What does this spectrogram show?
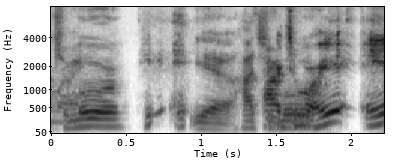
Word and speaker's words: Hachimura: Uh, Rule Hatchimer. I can never say his name right. Hachimura, He, yeah, Hatchimer.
